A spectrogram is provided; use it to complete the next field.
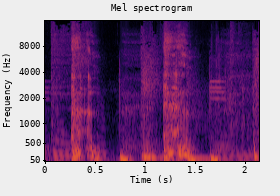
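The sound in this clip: A man clears his throat in a few loud, gruff, rasping bursts in close succession, without any words.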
